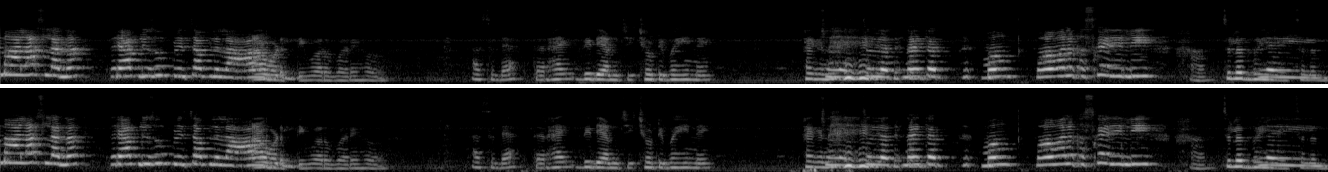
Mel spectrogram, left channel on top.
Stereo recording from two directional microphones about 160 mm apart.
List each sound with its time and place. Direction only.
0.0 s a sound: 10° right (ahead or behind)
2.5 s a woman's voice: 15° left (ahead or behind)
4.7 s a woman's voice: 15° left (ahead or behind)
8.8 s speech: 15° right (ahead or behind)
11.9 s a woman's voice: 10° left (ahead or behind)
12.6 s speech: 15° right (ahead or behind)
